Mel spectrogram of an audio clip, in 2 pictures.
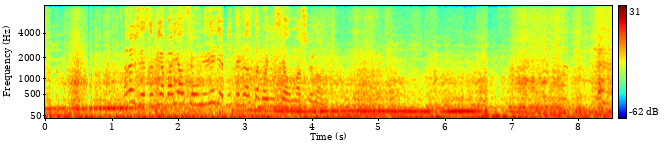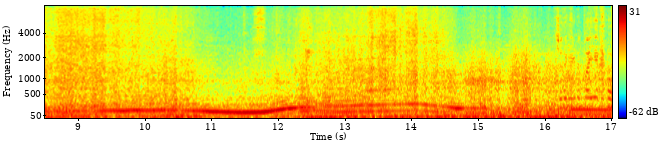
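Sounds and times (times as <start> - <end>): car engine accelerating: 0.0 - 17.0
road and tyre noise: 0.0 - 17.0.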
